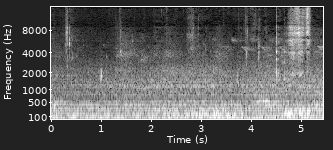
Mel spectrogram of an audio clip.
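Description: Faint chewing and wet mouth smacks of someone eating a mouthful of noodles by hand, with a quick run of sharper smacks near the end, over a low steady hum.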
